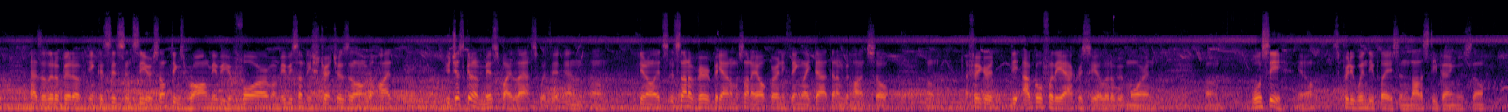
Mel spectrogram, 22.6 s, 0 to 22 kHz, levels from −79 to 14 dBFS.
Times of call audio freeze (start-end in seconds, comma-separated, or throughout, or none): none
